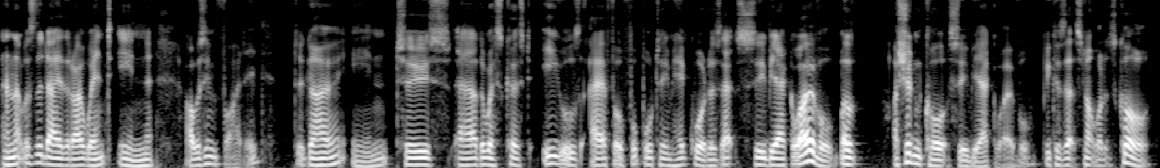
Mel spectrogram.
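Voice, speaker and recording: A man's voice: medium pitch, fairly quick, vocal fry, no room sound. An Australian man from Perth hosting his own podcast, chatting casually and rambling, often correcting himself and swearing now and then. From Perth, Western Australia. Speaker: podcast host and musician. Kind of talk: casual solo podcast chat.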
